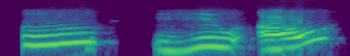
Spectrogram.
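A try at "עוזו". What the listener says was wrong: No, it's just uzo. So this is a dagesh hazak again. uzo. Because otherwise we'd have, oh my gosh, we'd have uzuo.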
